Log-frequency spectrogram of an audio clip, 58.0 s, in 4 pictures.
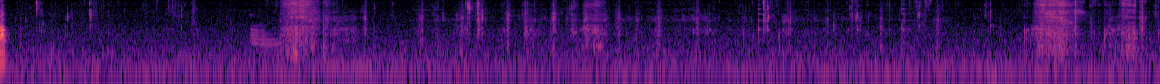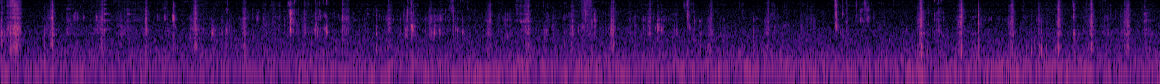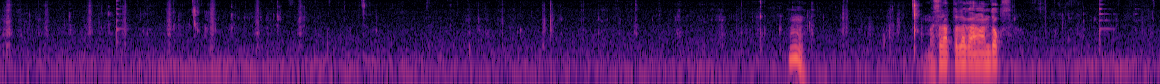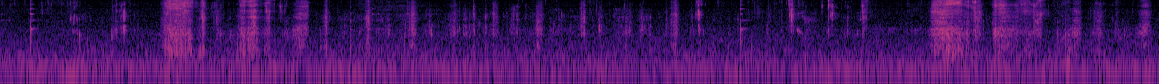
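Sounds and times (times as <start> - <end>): chewing and mouth clicks: 13.4 - 40.6, 41.6 - 57.9.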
